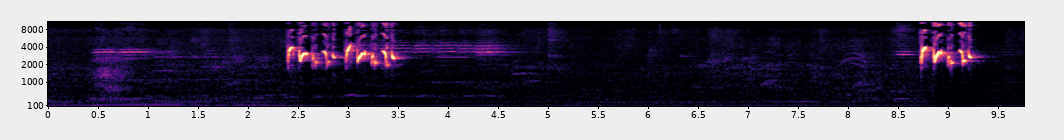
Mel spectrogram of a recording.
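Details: Two separated phrases from a first-isolation mule finch with a thick throat: each a rapid run of bright chirps rising into looping trilled notes, with soft background calls and hum.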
